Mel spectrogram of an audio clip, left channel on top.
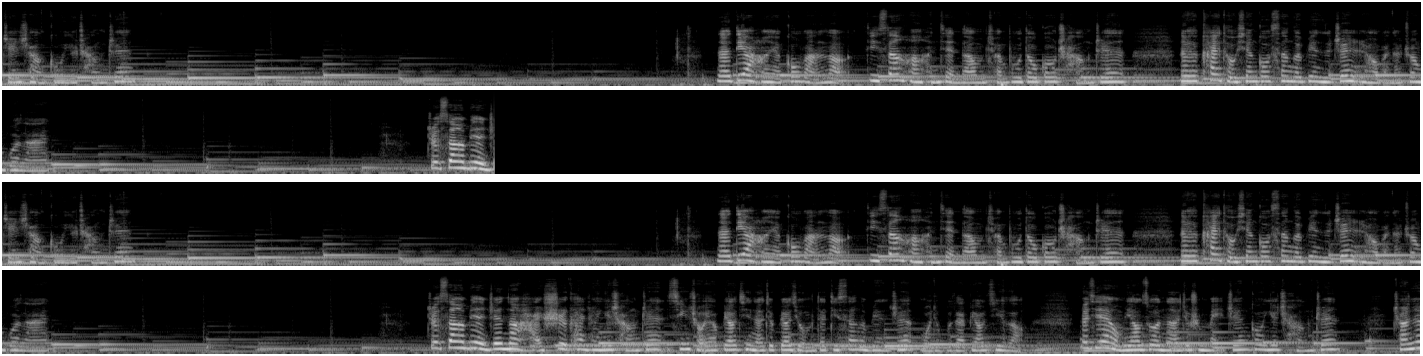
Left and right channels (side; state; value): left; drops out; at 19.2 s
